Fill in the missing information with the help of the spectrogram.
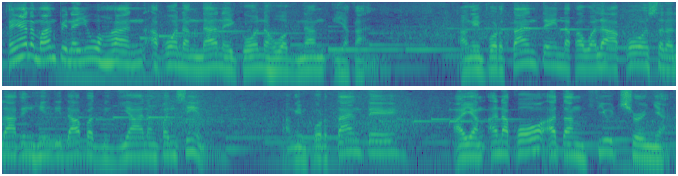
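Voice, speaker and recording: A man's voice: a little high, normal speed, close to an everyday voice. A man narrating, in the first person, the letter of a young mother betrayed by a married lover. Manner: confessional, earnest. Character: heartbroken young mother recounting her story. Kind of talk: radio drama letter narration. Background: music.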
